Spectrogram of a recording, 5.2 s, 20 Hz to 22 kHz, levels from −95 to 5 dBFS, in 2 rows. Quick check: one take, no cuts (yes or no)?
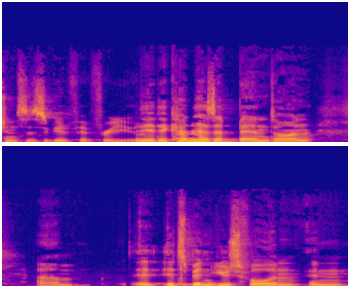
no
